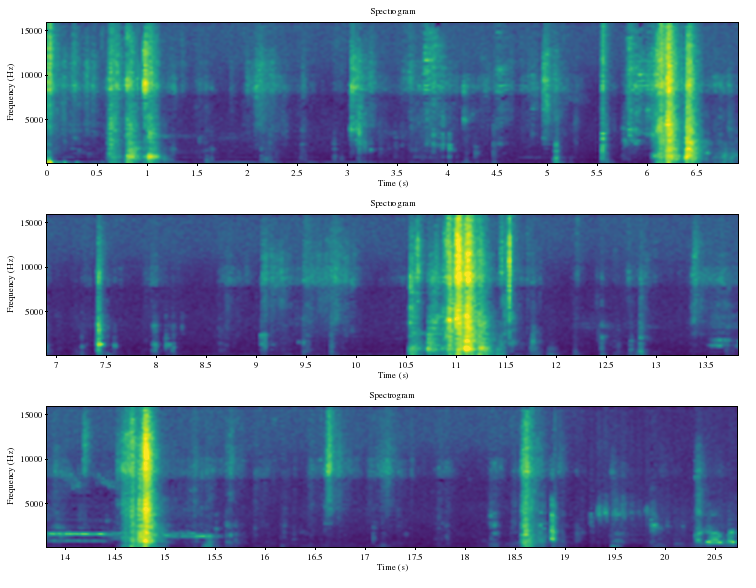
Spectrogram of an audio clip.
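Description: Pieces of firewood knocking and scraping as they are pulled out of a woodpile, in about five short bouts, the loudest about halfway through. A chicken calls faintly for a couple of seconds about three-quarters of the way in.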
